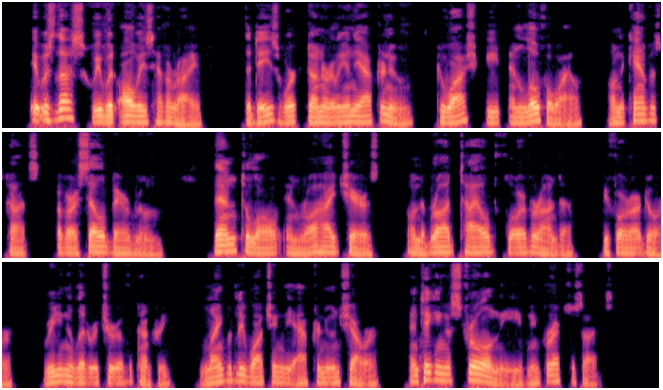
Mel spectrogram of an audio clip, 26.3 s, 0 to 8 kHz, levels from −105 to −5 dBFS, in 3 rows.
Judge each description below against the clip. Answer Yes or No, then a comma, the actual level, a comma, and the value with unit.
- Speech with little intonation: No, average, 4.2 semitones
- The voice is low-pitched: Yes, very low, 90 Hz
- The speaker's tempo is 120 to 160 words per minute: Yes, average, 155 wpm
